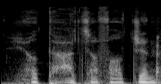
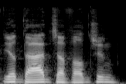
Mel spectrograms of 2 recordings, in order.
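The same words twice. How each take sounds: First: It is said in an ASMR whisper. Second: It is said in a normal soft voice.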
